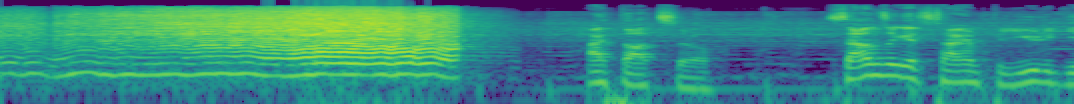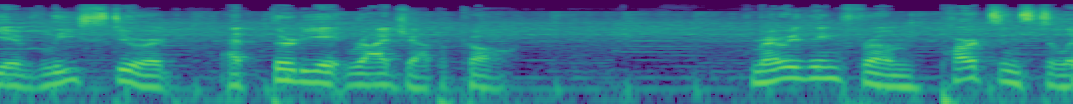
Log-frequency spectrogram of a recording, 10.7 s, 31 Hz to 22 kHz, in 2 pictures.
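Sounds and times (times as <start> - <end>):
motorbike engine revving: 0.0 - 2.6
speech: 3.0 - 8.0, 9.1 - 10.7.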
